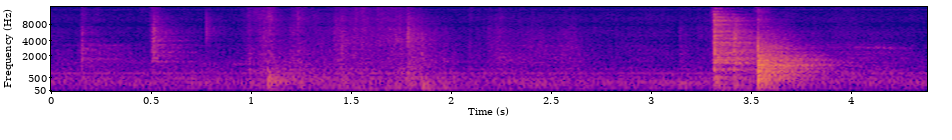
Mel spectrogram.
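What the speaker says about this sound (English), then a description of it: "I'm just going to basically slice this baby in half so I don't make a mess out of everything" A knife cuts a fried chicken sandwich in half, giving faint scrapes and taps of cutlery on a plate, then a louder clatter of the blade against the dish near the end.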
